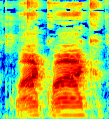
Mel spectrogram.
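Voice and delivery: loud double quack; duck quack. Shown as a demonstration. Animal warm-up for the voice, duck quacks. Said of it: "How about a duck?".

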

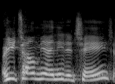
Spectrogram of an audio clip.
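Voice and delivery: high-pitched indignant outburst; upset. Retold or imitated. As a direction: retell her offended, incredulous challenge. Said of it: "she got upset".

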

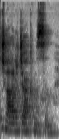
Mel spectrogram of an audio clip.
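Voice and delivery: Çağıracak mısın as çağırcak mısın; spoken form. Shown as a demonstration. Teacher models the spoken form, çağırcak mısın. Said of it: "diye okuyoruz".

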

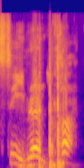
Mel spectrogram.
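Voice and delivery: plain reading voice

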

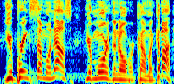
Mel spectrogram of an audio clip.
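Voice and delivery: high, loud shouted exhortation; shouting preacher at the peak; full-force preaching climax. Acted. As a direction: build the crowd to a roar.

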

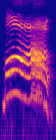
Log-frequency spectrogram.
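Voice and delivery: loud, high outraged cry of Mom; loud protest. Real, not acted. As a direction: yell it in protest.

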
